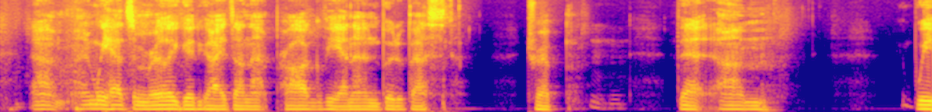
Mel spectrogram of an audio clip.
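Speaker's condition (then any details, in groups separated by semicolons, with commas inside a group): ALS; affects hand function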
